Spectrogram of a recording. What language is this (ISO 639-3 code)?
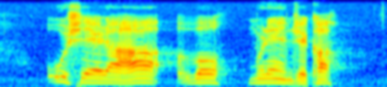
ven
